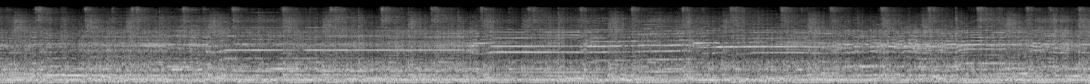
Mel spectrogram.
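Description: Live rock band playing: an electric guitar (a sunburst Stratocaster-style guitar) plays lead over drums. From about halfway through, the guitar holds long high notes.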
